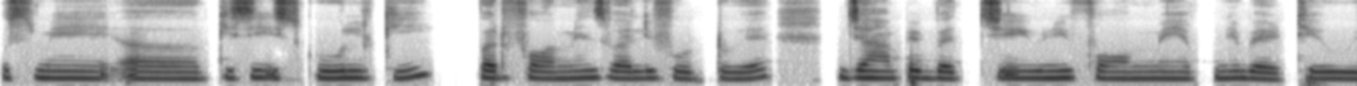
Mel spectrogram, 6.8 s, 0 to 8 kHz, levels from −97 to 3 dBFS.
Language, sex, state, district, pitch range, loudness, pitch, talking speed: Hindi, female, Uttar Pradesh, Lucknow, 185-205 Hz, -22 LUFS, 195 Hz, 150 wpm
